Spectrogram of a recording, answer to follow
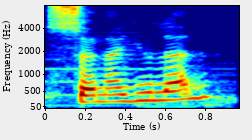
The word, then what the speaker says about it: Sønderjylland: In Danish it would be Sønderjylland, and in German it would be Sydjutland.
